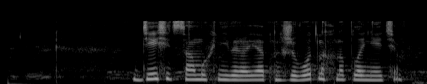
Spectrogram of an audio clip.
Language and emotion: Russian, neutral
